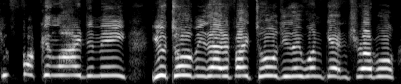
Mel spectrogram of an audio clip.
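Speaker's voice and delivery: yelling betrayal at the police officer; retold furious yell. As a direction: scream at the cop who tricked you. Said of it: "talk aggressively?".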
